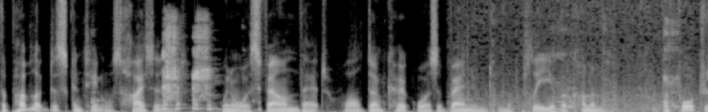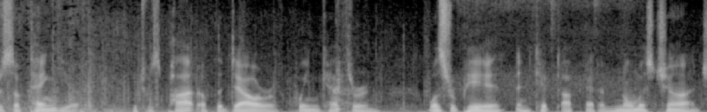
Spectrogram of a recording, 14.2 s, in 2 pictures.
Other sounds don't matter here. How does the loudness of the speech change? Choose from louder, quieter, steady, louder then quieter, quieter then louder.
steady.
